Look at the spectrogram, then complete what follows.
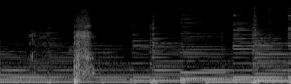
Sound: calming acoustic guitar; breath blowing out flame; calming acoustic guitar

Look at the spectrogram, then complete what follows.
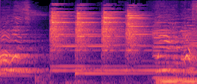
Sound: three chimes beats

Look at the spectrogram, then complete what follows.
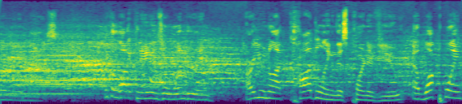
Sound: chanting

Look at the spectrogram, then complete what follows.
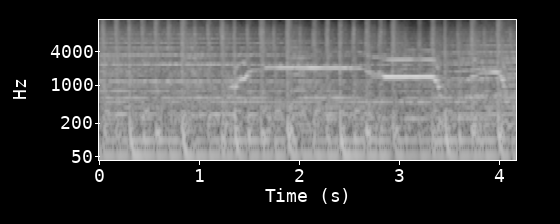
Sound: Shooter bugling

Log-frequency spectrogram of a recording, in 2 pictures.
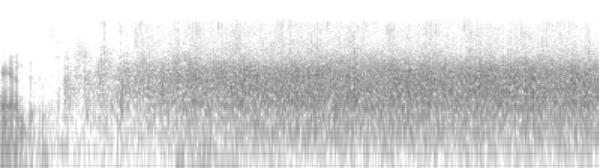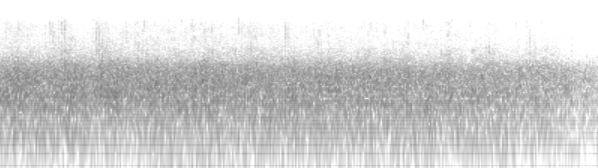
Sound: applause

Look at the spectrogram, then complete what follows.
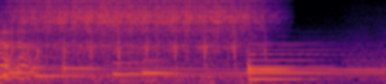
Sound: laughs; whirring sound

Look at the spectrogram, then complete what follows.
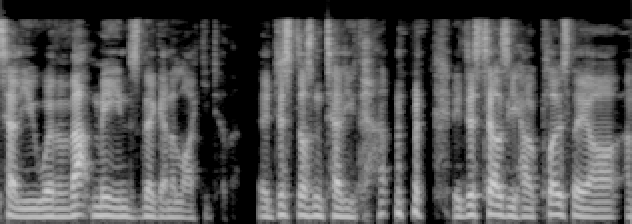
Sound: laughter

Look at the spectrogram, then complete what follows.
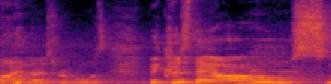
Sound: laughter

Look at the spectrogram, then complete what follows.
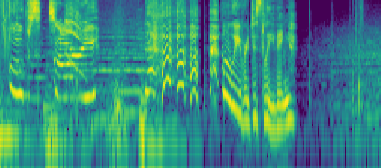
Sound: laughing

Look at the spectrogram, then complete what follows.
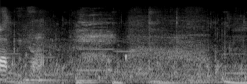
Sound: bubbling

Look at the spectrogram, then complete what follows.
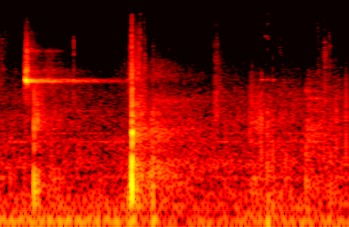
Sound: ball bouncing; racqet hitting ball; sneakers squeaking

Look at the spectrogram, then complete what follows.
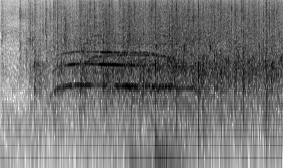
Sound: applause

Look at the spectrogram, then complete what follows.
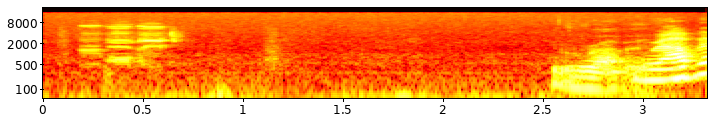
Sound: robot Voice

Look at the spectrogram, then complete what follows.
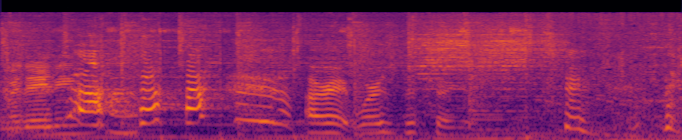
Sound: laughing; chuckles

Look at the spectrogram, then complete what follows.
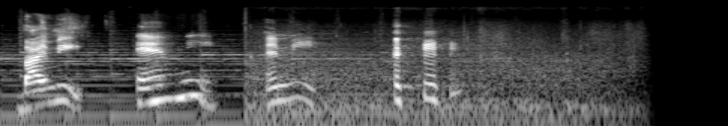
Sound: laughs

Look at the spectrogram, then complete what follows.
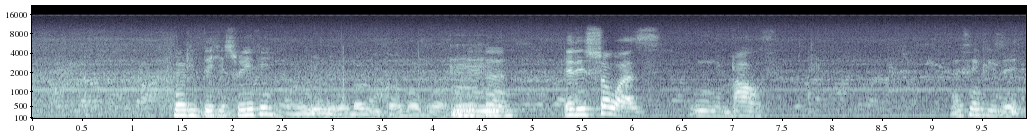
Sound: non-english speech; non-english speech

